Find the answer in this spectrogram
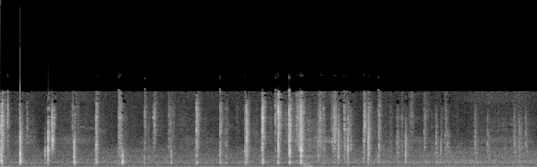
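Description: Quick, sharp footsteps clicking on brick paving, about four or five a second, over a low wind rumble on the microphone.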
